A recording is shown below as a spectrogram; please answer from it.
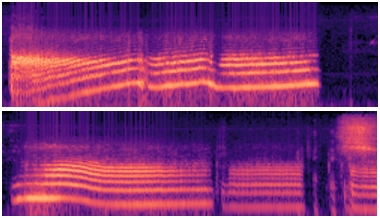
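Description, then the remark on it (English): A human voice loudly imitates a Nissan GTR engine driving past with a Doppler effect as it goes away, revving up in rising pitch through several gear shifts with brief pauses between, with no other talk. “Okay, so I'll start off with an easy car, a Nissan GTR.”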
